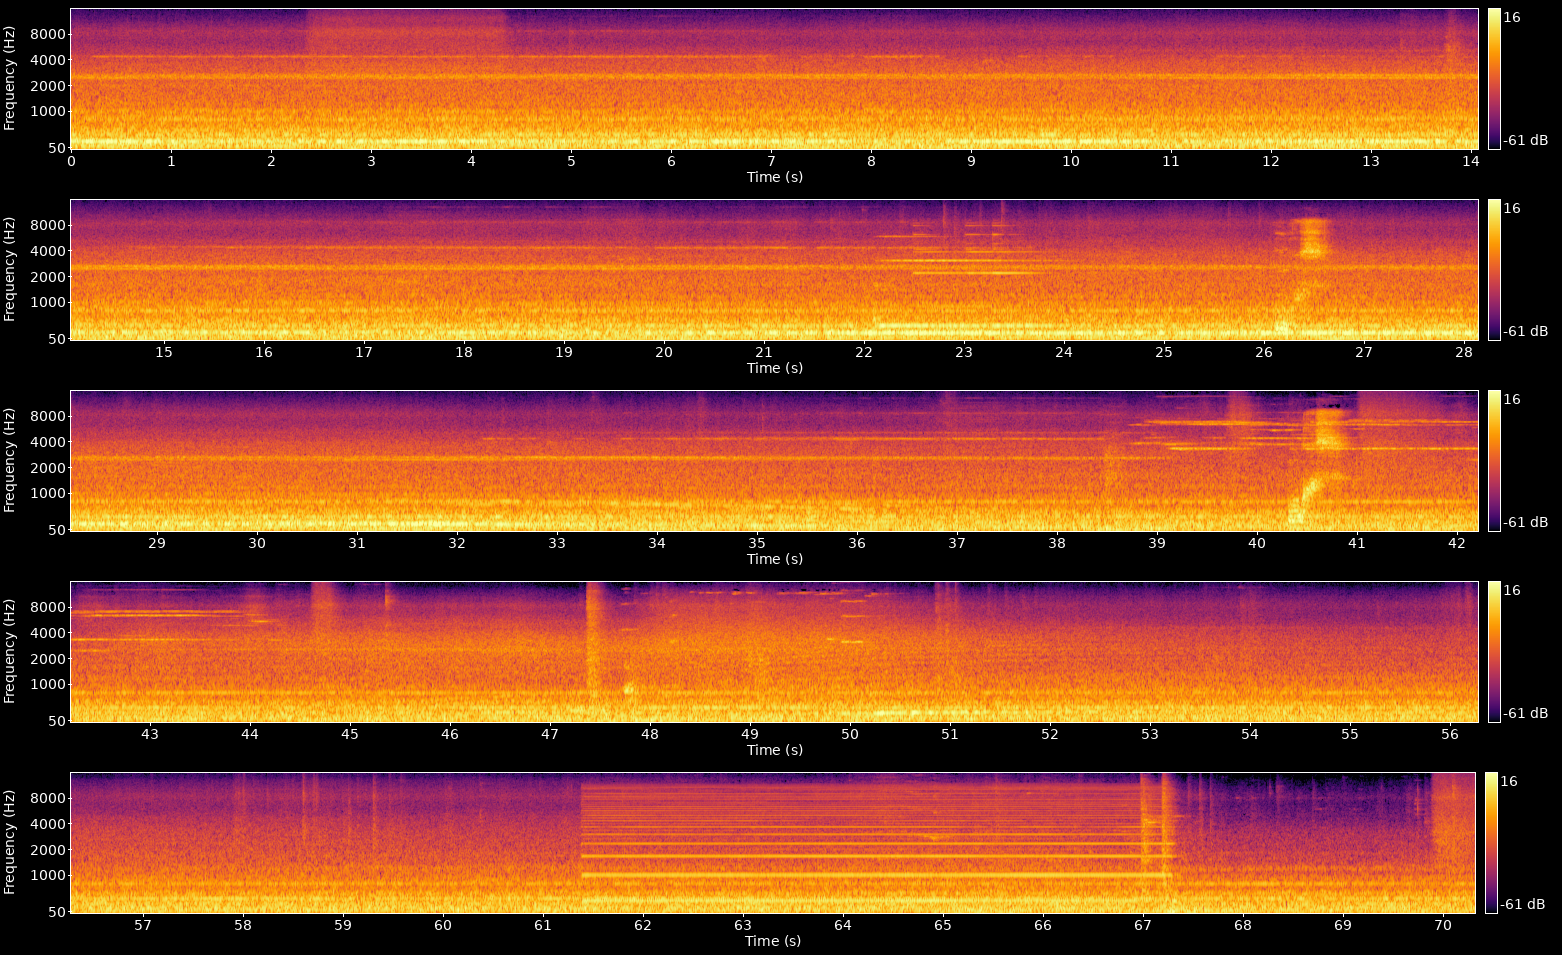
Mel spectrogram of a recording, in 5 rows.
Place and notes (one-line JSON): {"title": "CHUV, Lausanne, Suisse - MetroM2 inside from CHUV to Flon", "date": "2017-08-08 20:43:00", "description": "MetroM2_inside_from_CHUV_to_Flon\nSCHOEPS MSTC 64 U, Sonosax préamp, Edirol R09\nby Jean-Philippe Zwahlen", "latitude": "46.53", "longitude": "6.64", "altitude": "579", "timezone": "Europe/Zurich"}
